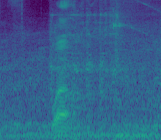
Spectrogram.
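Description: Steady city street traffic noise, with a man's short exclaimed "wow" about a second in.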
